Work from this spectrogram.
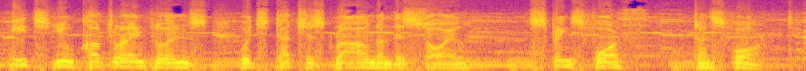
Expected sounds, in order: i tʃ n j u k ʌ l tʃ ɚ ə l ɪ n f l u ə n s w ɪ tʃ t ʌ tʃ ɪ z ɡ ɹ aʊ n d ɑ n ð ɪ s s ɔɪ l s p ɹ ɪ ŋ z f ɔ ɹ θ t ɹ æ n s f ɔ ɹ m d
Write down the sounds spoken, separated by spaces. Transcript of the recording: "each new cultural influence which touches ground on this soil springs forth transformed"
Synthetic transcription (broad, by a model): i tʃ n j u k ʌ l tʃ ɚ ə l ɪ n f l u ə n s w ɪ tʃ t ʌ tʃ ɪ z ɡ ɹ aʊ n d n ð ɪ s s ɔɪ l s p ɹ ɪ ŋ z f ɔ ɹ θ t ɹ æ n s f ɔ ɹ m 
